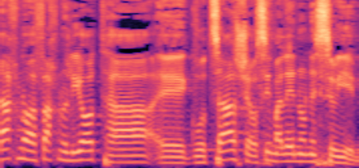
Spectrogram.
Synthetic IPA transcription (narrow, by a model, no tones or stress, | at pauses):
aχnuafaχnulijo̞thaeɡvut͡saʃeosimalenunisujim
